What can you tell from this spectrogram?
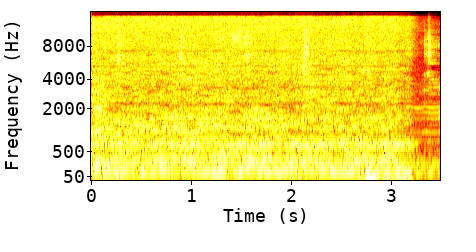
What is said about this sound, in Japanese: エアコンが鳴ってると思います。まあいいか。一応ノイズ削るようにしてますけど、まあそんな感じで。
